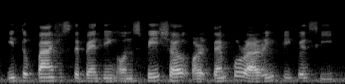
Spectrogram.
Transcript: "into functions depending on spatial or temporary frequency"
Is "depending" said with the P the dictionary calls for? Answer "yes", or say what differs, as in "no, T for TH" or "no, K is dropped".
yes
